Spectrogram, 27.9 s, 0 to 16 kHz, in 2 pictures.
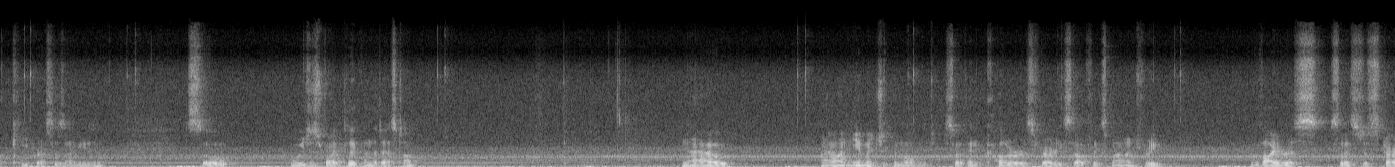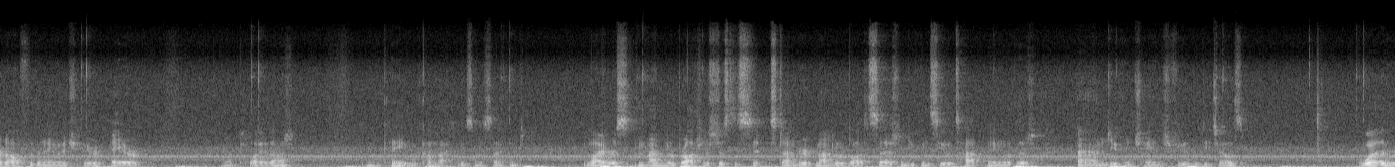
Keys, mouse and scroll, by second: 0.0 right click, 0.5 click, 1.5 click, 2.8-4.0 right drag, 4.7 click, 8.3 click, 9.3 click, 11.0 click, 12.0 click, 15.0 click, 16.8 click, 19.3 click, 20.7 click, 26.5 click, 27.8 click.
